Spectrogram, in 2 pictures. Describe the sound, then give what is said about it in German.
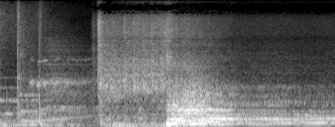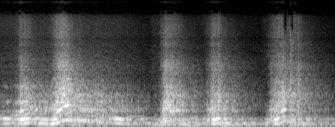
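A sporty car engine cranks and fires up, then settles into a deep idle before a series of sharp, loud revs blip up and fall back in quick succession. “wir starten mit dem Sound. Und das Auto der heutigen Folge, das klingt so.”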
